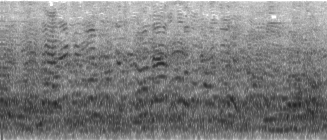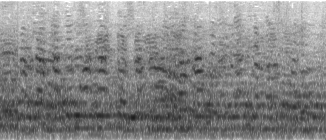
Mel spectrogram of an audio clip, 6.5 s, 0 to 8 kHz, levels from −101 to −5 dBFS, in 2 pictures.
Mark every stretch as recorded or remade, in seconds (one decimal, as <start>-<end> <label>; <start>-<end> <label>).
0.0-6.5 recorded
